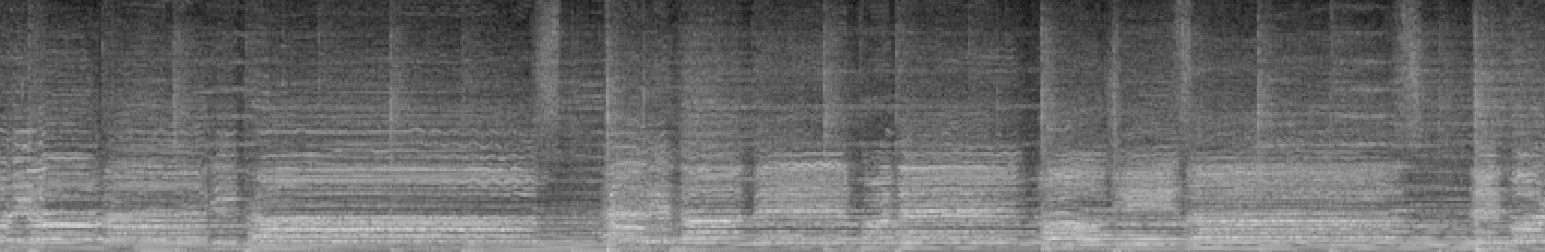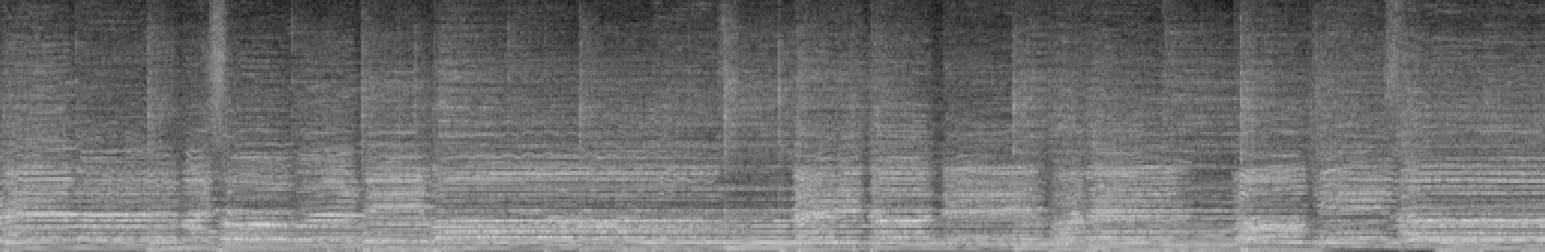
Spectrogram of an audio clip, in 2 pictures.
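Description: A mixed church choir of men's and women's voices singing a gospel hymn together, continuously and at a steady level.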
